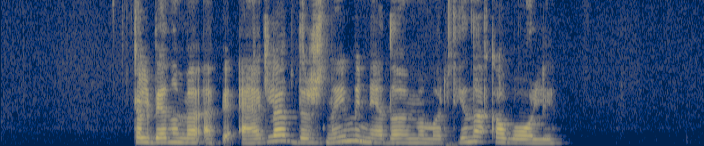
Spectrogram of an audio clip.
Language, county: Lithuanian, Kaunas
